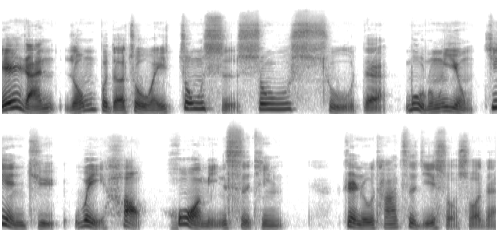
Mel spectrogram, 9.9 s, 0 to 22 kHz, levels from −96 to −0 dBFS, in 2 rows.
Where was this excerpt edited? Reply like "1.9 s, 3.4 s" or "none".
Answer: 4.8 s, 6.5 s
